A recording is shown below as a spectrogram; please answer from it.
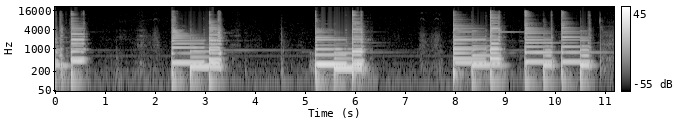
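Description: Short bright guitar phrases from the verse of a song ring out in separate bursts of a few plucked notes, each followed by silent rests, close and clear with no talking.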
